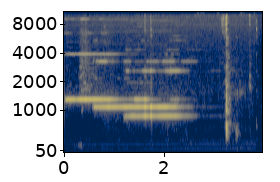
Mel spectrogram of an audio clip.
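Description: A sustained electric bell in a parliament chamber rings steadily for about two and a half seconds to call a vote, a bright ringing tone with harmonics, then cuts off, followed by a brief clatter.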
